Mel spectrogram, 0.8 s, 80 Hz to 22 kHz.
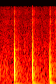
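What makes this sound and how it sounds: Three knocks on the trunk of a completely dead, rotten standing birch tree, being harvested for its bark. Each knock is a short, dry, hollow-sounding tap centered around 700 Hz that dies away almost at once. The hollow sound shows the tree is dead.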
